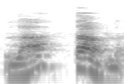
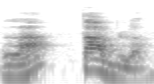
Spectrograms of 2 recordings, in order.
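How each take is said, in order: Both takes have the same delivery.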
